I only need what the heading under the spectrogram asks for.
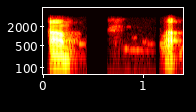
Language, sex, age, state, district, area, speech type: Sanskrit, male, 60+, Karnataka, Vijayapura, urban, conversation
